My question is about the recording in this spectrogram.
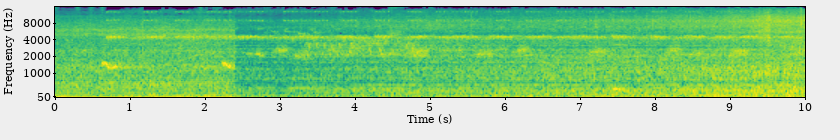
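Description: Insects trilling steadily in a high-pitched, unbroken drone, with a faint car coming closer and getting louder near the end.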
